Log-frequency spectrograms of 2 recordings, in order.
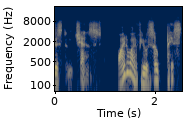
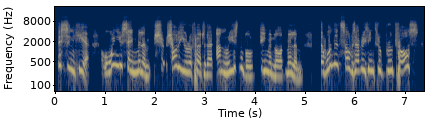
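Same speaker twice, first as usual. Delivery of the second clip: high, squeaky indignant voice; huffy little fairy, lecturing; 13 semitones higher than usual. Acted. Fairy demon lord objecting to being compared with Milim, huffy lecture. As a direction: scold haughtily as a tiny, self-important fairy.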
